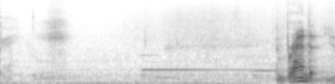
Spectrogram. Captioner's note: kyle sniffles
